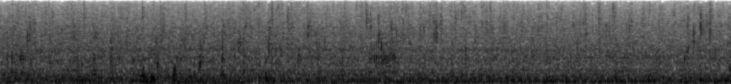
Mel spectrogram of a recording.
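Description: Steady rain falling, with scattered ticks of individual drops hitting nearby surfaces.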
